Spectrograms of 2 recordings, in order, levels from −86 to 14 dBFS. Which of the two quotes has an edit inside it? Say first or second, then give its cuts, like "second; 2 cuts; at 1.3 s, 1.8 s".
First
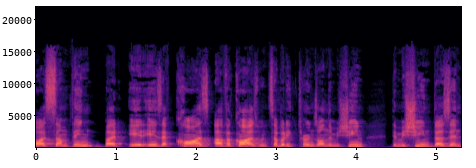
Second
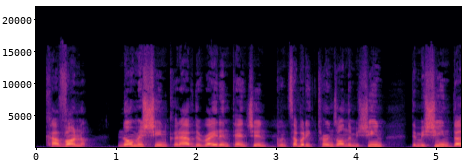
second; 1 cut; at 3.0 s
